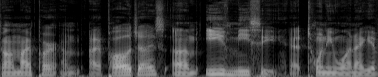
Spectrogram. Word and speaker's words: Yves: I've been pronouncing it like Vess, which I believe that's how you pronounce it. Vess Pawn's name. So, that's a mistake on my part. I apologize. Yves Missi at 21, I give an A to.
